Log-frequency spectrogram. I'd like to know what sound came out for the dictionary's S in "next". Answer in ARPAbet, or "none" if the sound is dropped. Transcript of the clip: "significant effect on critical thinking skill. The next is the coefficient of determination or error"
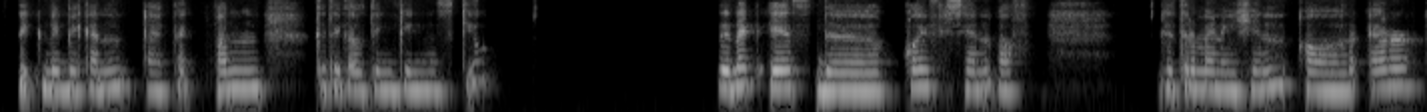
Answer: none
